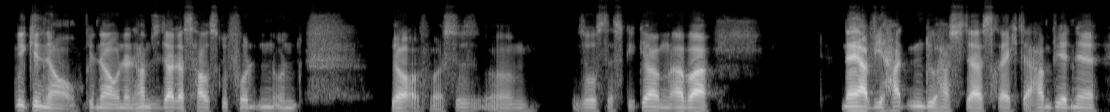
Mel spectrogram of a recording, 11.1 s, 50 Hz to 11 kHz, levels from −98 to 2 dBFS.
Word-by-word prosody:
Ne, 135 Hz, -, -1 dB
genau 95 Hz, -7 st, -2 dB
genau. 100 Hz, -1 st, -1 dB
Und 100 Hz, -, -7 dB
dann 100 Hz, 0 st, -4 dB
haben 110 Hz, -1 st, -3 dB
sie 95 Hz, 0 st, -14 dB
da 105 Hz, -, +4 dB
das 100 Hz, -, -3 dB
haus 105 Hz, -1 st, -1 dB
gefunden 105 Hz, -1 st, -9 dB
und, 95 Hz, -2 st, -12 dB, 0.9 s
ja, -, -, +1 dB
weiß -, -, -11 dB
du? -, -, -11 dB
S 105 Hz, 0 st, -14 dB, 0.2 s
ähm, 95 Hz, +2 st, -13 dB, 0.3 s
so 100 Hz, 0 st, -7 dB
ist 100 Hz, -, -10 dB
das -, -, -12 dB
gegangen. 110 Hz, -3 st, -1 dB
Aber 105 Hz, -2 st, +5 dB, 1.3 s
na 115 Hz, -, +8 dB
ja, 110 Hz, -2 st, +10 dB
wir 110 Hz, 0 st, -2 dB
hatten 120 Hz, -1 st, -2 dB
du 115 Hz, 0 st, -3 dB
hast 105 Hz, -4 st, -5 dB
das 95 Hz, -1 st, +1 dB
Recht -, -, -2 dB
da -, -, -3 dB
haben 105 Hz, 0 st, -2 dB
wir 110 Hz, -2 st, 0 dB
'ne 100 Hz, -3 st, -1 dB
105 Hz, 185 wpm, -26 LUFS, 100-110 Hz, 1.3 s, ja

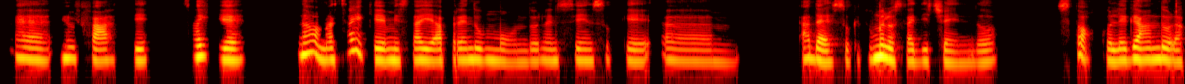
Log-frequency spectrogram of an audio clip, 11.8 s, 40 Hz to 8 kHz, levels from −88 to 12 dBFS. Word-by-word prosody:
Ehm, 195 Hz, -3 st, -1 dB
infatti 185 Hz, -3 st, -1 dB, 0.3 s
sai 230 Hz, +1 st, +2 dB
che 190 Hz, -1 st, +3 dB, 0.5 s
no, 270 Hz, 0 st, +3 dB
ma 190 Hz, 0 st, 0 dB
sai 305 Hz, +2 st, -1 dB
che 190 Hz, -1 st, +2 dB
mi 185 Hz, 0 st, +1 dB
stai 190 Hz, 0 st, +1 dB
aprendo 190 Hz, +2 st, 0 dB
un 185 Hz, 0 st, -4 dB
mondo, 170 Hz, 0 st, -7 dB
nel 180 Hz, 0 st, -6 dB
senso 180 Hz, 0 st, -6 dB
che, 175 Hz, -1 st, -5 dB
ehm, 170 Hz, -3 st, -10 dB, 0.6 s
adesso 175 Hz, -5 st, +1 dB
che 190 Hz, -, -22 dB
tu 200 Hz, -, -10 dB
me 230 Hz, +1 st, +13 dB
lo 200 Hz, -, +8 dB
stai 175 Hz, -2 st, -4 dB
dicendo, 165 Hz, 0 st, -7 dB, 0.5 s
sto -, -, -3 dB
collegando 195 Hz, +1 st, +3 dB
la 175 Hz, 0 st, -3 dB
185 Hz, 135 wpm, -25 LUFS, 175-195 Hz, 0.6 s, me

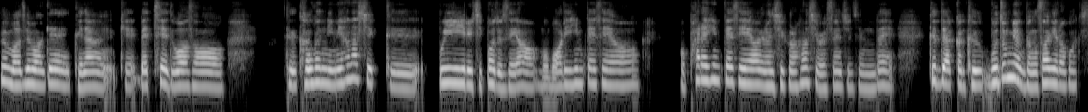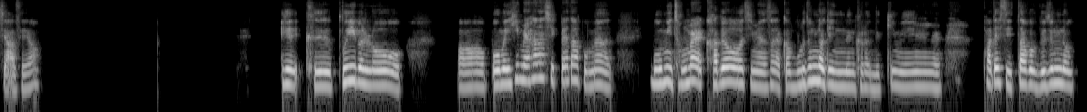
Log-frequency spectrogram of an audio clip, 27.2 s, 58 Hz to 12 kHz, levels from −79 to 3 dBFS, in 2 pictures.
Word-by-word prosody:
맨 255 Hz, -2 st, +1 dB
마지막에 215 Hz, -1 st, +2 dB
그냥 195 Hz, 0 st, -1 dB
이렇게 195 Hz, -, -9 dB
매트에 215 Hz, +2 st, +1 dB
누워서 200 Hz, -1 st, 0 dB, 0.8 s
그 210 Hz, -2 st, 0 dB
강사님이 230 Hz, -1 st, +2 dB
하나씩 270 Hz, -4 st, -1 dB
그 185 Hz, -2 st, -4 dB, 0.3 s
부위를 230 Hz, -2 st, +3 dB
짚어 215 Hz, +2 st, -1 dB
주세요. 190 Hz, +1 st, -2 dB
뭐 105 Hz, 0 st, -6 dB
"머리에 210 Hz, -, -2 dB
힘 225 Hz, +1 st, -3 dB
빼세요. 220 Hz, -2 st, -4 dB, 0.5 s
뭐 -, -, -10 dB
팔에 265 Hz, 0 st, +1 dB
힘 270 Hz, 0 st, -2 dB
빼세요." 235 Hz, -3 st, +2 dB
이런 205 Hz, -1 st, -1 dB
식으로 200 Hz, 0 st, -3 dB
하나씩 235 Hz, -2 st, -3 dB
말씀해 190 Hz, +3 st, -5 dB
주시는데 190 Hz, +1 st, -7 dB, 0.4 s
근데 245 Hz, -2 st, +3 dB
약간 215 Hz, -1 st, 0 dB
그 215 Hz, -, +2 dB
무중력 265 Hz, +4 st, +3 dB
명상이라고 210 Hz, +1 st, +1 dB
혹시 205 Hz, -, -9 dB
아세요? 195 Hz, +5 st, -5 dB, 3.0 s
이게 225 Hz, -2 st, +3 dB
그 200 Hz, 0 st, +1 dB
부위별로 215 Hz, -6 st, +3 dB, 0.6 s
어 195 Hz, 0 st, -3 dB
몸에 215 Hz, +2 st, +5 dB
힘을 265 Hz, +1 st, 0 dB
하나씩 290 Hz, -4 st, -1 dB
빼다 260 Hz, +1 st, 0 dB
보면 205 Hz, -2 st, -3 dB, 0.4 s
몸이 240 Hz, 0 st, +2 dB
정말 230 Hz, +2 st, +3 dB
가벼워지면서 220 Hz, -3 st, +2 dB
약간 195 Hz, +1 st, -3 dB
무중력 230 Hz, +3 st, +3 dB
있는 200 Hz, -2 st, +1 dB
그런 190 Hz, -2 st, -7 dB
느낌을 195 Hz, +1 st, -4 dB, 0.5 s
받을 240 Hz, +1 st, +3 dB
수 235 Hz, -2 st, -4 dB
있다고 215 Hz, +2 st, +3 dB
무중력 210 Hz, 0 st, +1 dB
215 Hz, 290 characters per minute, -23 LUFS, 200-235 Hz, 3.0 s, 몸에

